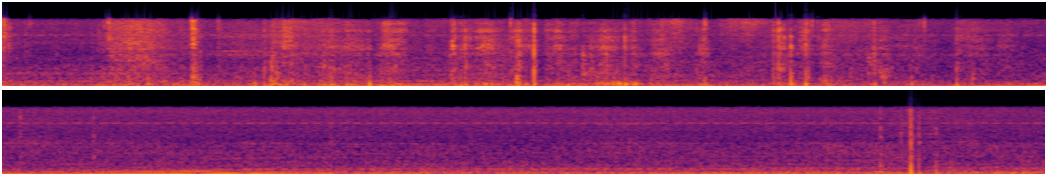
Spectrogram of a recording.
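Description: A vehicle engine's low, steady hum and rumble, heard from inside a car, with a run of clicks and knocks over the first half that then settles into a smoother drone.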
